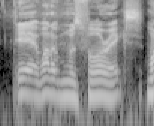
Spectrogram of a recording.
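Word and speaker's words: XXXX: 4X, pronounced 4X, is a brand of Australian beer brewed in Milton, Brisbane by Queensland brewers Castlemaine Perkins, now a division of the Japanese-owned Lion.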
